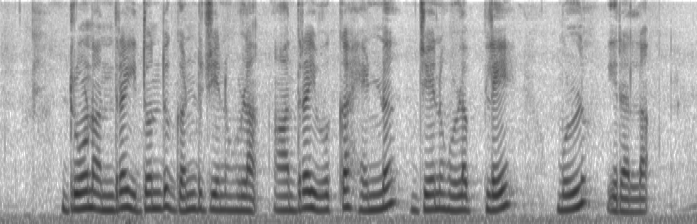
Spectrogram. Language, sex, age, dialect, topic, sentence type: Kannada, female, 18-24, Northeastern, agriculture, statement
